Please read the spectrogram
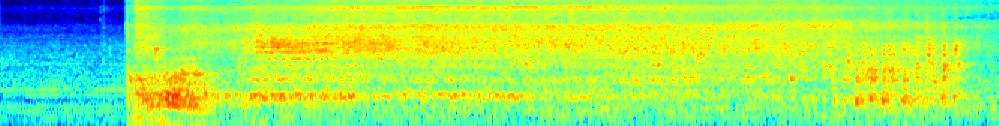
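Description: A vintage Standard Madera commercial toilet bowl flushing from its flush valve: a sudden loud rush of water starts about a second in, swirls steadily through the bowl for about seven seconds and drops away near the end.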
